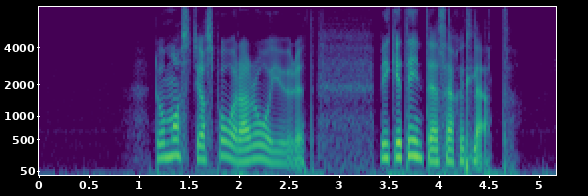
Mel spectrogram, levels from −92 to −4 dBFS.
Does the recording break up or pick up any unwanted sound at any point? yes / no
no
